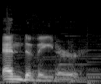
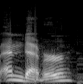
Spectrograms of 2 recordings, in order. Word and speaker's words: Endeavor: He learned Endeavor, or as I used to call it, Endevator. My brother and I, we used to pronounce Pokemon moves very, very poorly.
